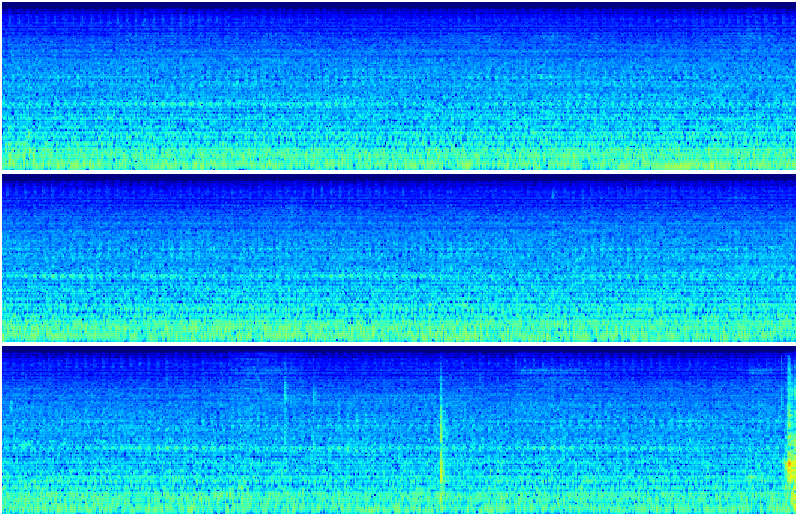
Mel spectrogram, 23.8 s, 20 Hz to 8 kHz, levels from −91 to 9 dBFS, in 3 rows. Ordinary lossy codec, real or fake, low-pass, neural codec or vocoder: none; fake; 7.2 kHz; vocoder, 24 kHz, 100 mel bands, Vocos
